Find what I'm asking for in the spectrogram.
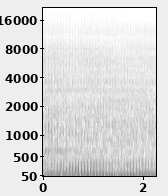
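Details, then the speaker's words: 2014 Ford Transit 3.5 after replacing a failed aftermarket belt tensioner, running 30+ minutes warm: smooth even idle, no squeal, chirp or rattle from the belt drive; the tensioner was the cause. "It's been running for about maybe 30 minutes now or more. I turn it off, on and off. No noise. So, it was the tensioner."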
